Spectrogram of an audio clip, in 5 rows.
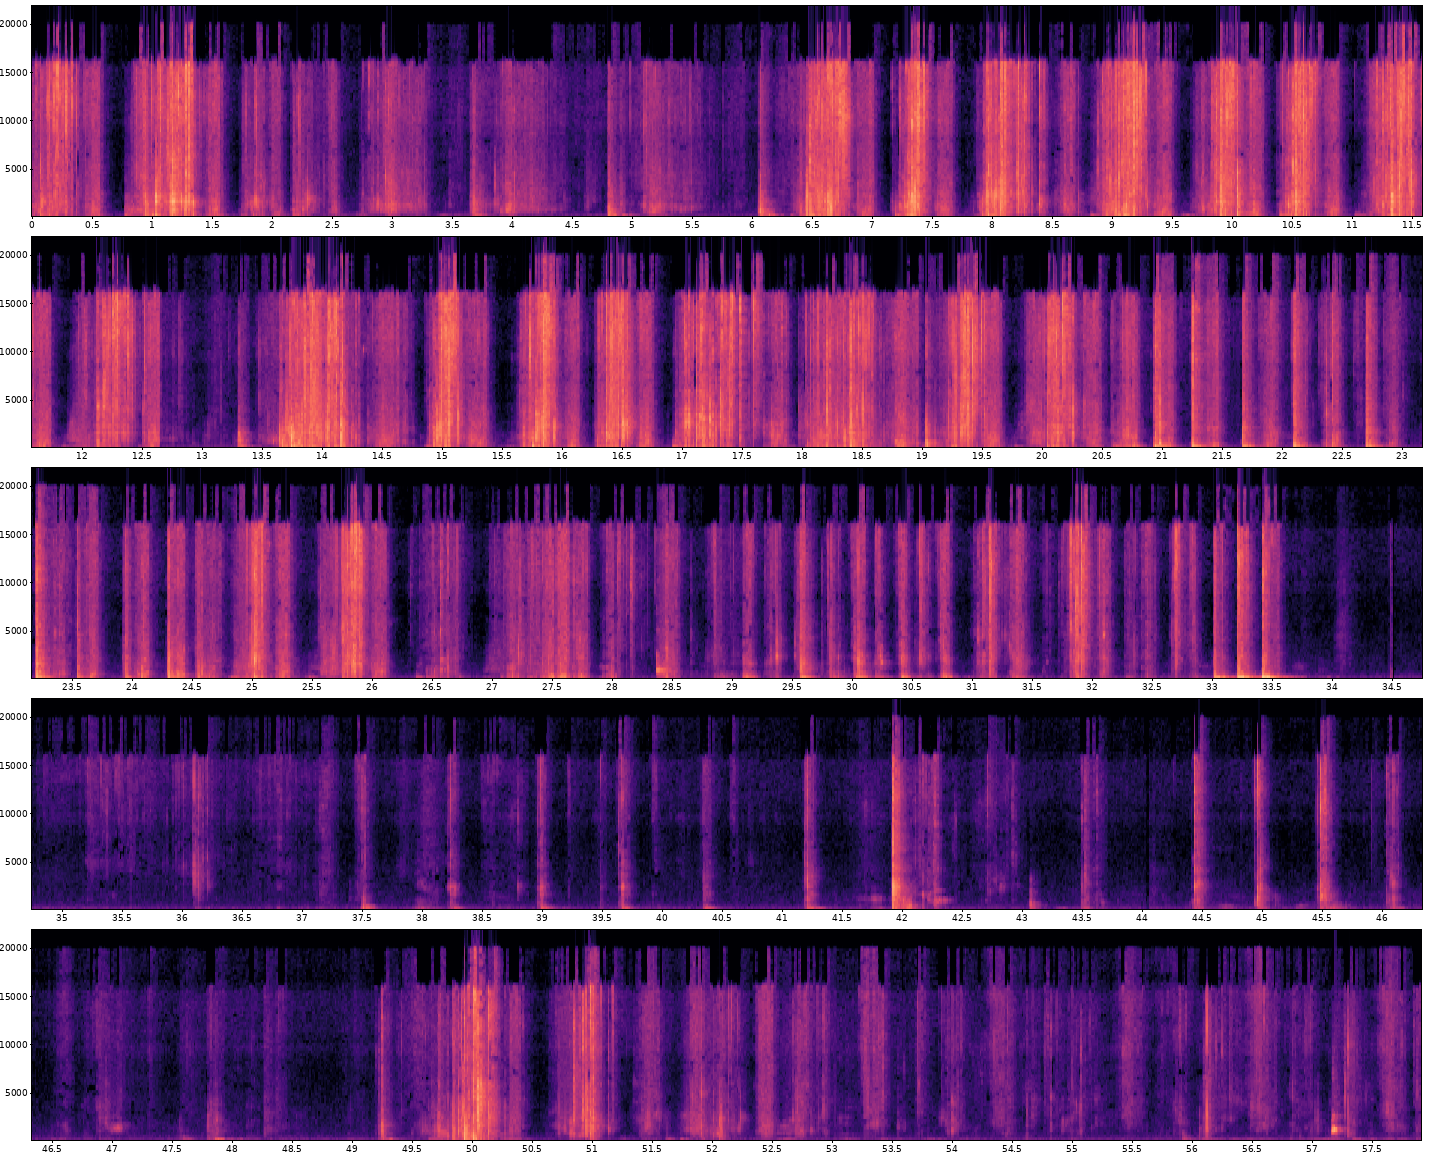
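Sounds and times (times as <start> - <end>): slime squeezed by hand: 56.9 - 57.8.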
